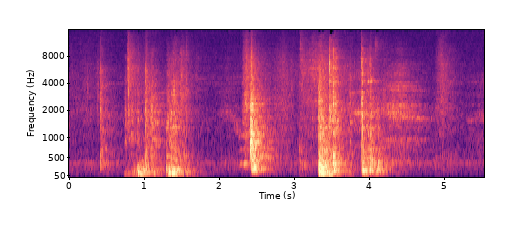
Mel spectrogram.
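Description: A long loose wooden wall board knocking and bumping against wood paneling and the floor as it is shifted and stood on end, about six wooden knocks with the loudest near the middle.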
